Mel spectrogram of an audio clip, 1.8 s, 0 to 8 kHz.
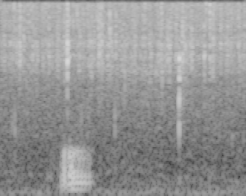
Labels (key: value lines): label: biophony, growl
recorder: SoundTrap 600 or HydroMoth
